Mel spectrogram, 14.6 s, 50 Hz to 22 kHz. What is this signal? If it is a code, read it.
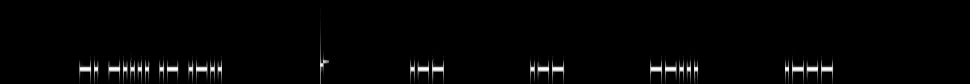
Morse code, heard as a keyed tone, about 23 wpm, spaced as for 10 wpm, 700 Hz. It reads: N6AL WW7J
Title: USA Call Signs - 4 Characters - 8x Character Spacing - 22wpm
